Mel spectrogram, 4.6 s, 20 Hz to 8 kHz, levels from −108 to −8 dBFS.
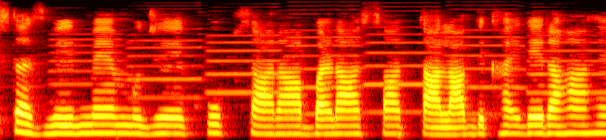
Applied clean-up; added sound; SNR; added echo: classical method log-MMSE.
